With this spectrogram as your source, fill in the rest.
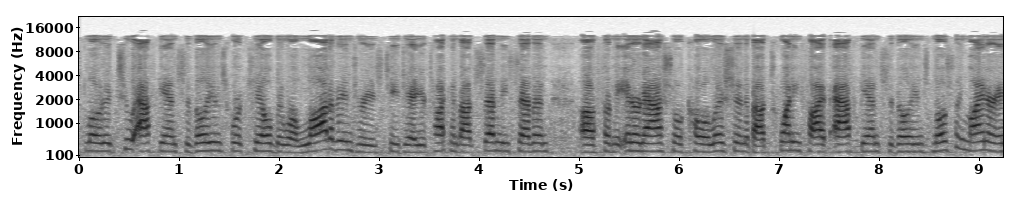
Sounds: Speech

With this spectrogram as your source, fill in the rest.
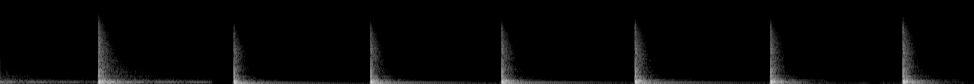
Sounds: playing bass drum

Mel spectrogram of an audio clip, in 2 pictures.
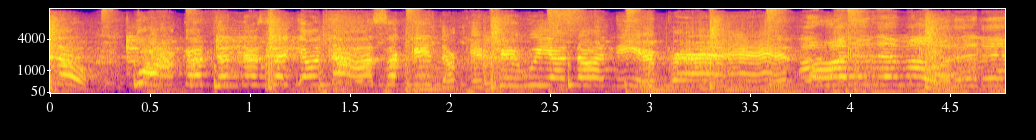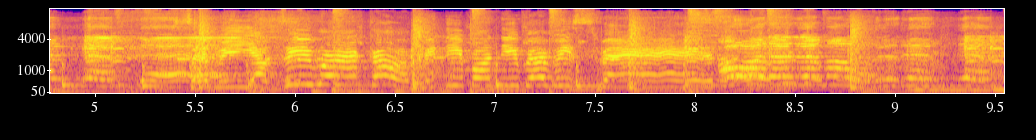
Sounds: Music

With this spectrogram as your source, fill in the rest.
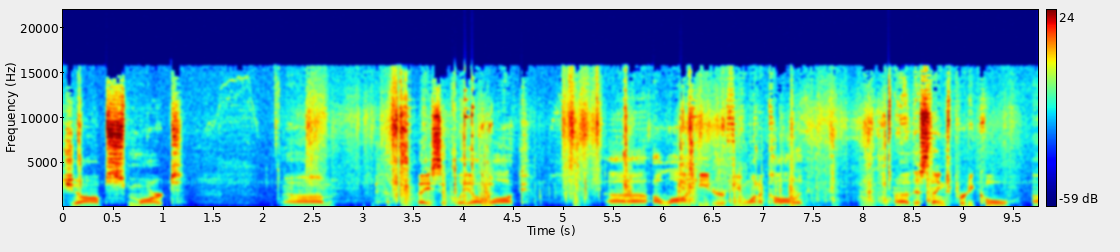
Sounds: Speech

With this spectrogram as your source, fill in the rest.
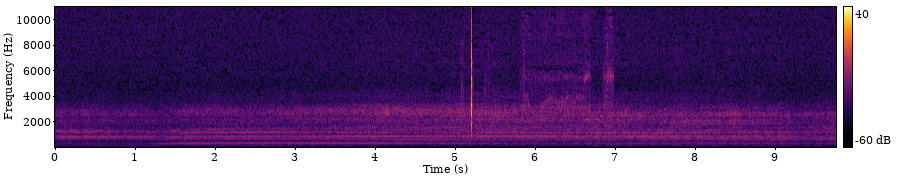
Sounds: Vehicle, Motorboat

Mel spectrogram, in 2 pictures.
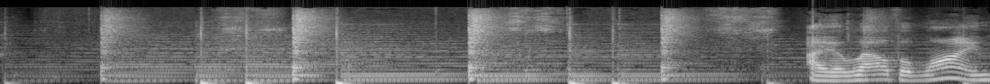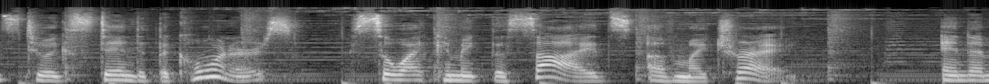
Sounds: Speech, Music

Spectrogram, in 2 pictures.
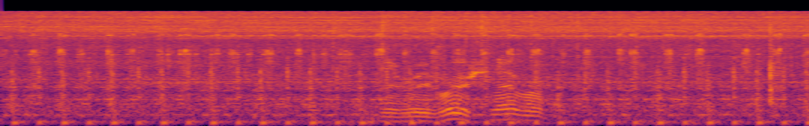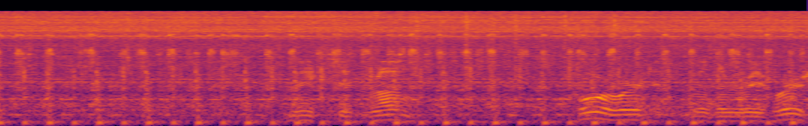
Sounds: Speech, Engine

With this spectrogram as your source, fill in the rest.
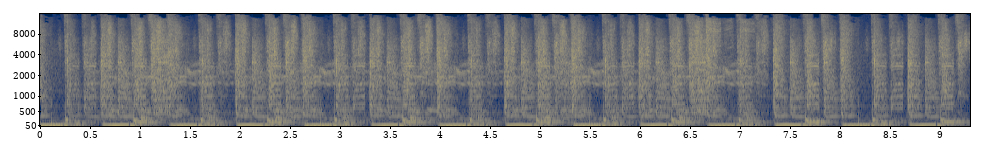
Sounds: Music, Electronica

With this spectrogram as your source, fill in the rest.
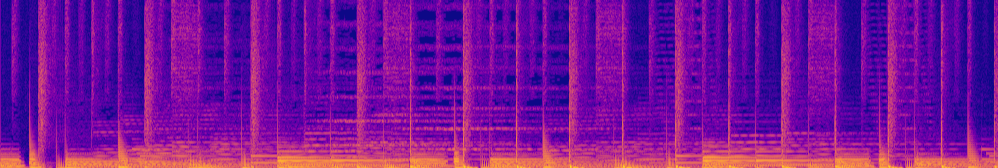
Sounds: Music

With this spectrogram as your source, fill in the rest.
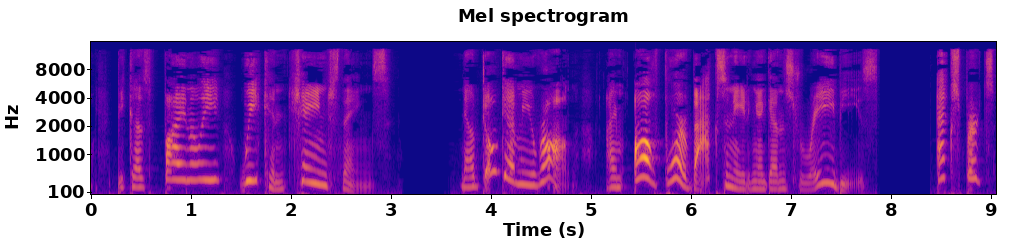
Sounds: Speech

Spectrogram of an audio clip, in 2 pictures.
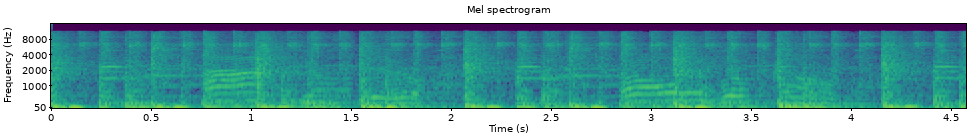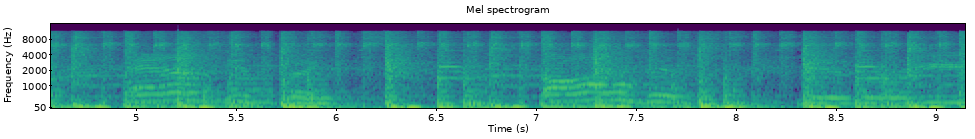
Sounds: Music

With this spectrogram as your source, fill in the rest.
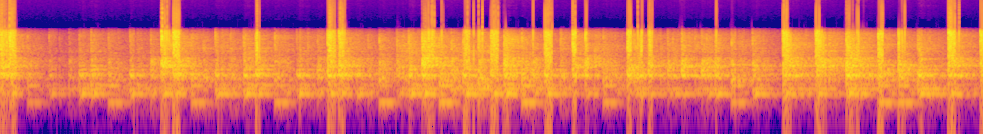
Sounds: Music, Wood block

